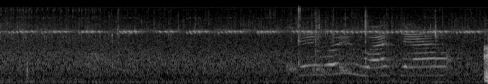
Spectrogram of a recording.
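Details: 17-year periodical cicadas in southwest Ohio, with many insects emerging from the ground and climbing trees. A steady thin high-pitched hum runs unbroken throughout. A person speaks over the second half.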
